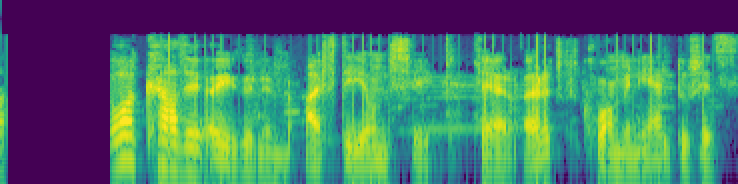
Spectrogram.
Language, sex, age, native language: Icelandic, male, 13, Icelandic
